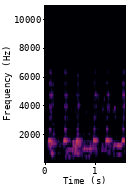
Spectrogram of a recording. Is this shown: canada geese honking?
yes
